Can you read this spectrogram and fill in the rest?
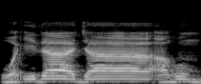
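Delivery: slow, loud, drawn-out chant; slow Quran recitation. Shown as a demonstration. Tajweed teacher reciting the verse slowly for students. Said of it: "ওয়া open রাখবেন".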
